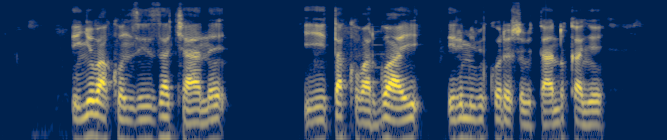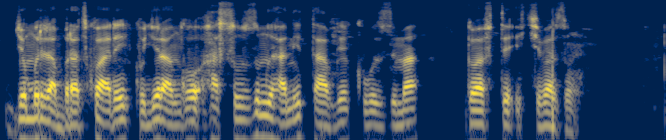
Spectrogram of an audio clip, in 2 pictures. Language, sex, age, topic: Kinyarwanda, male, 18-24, health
